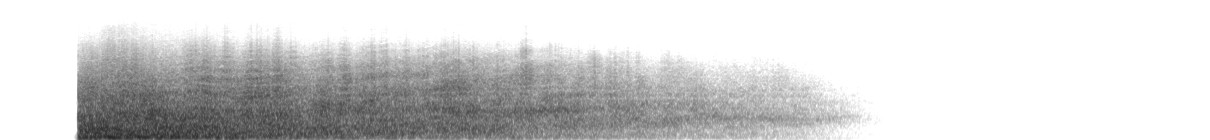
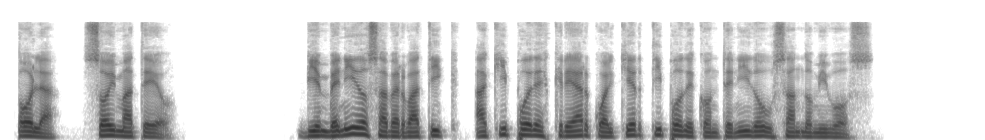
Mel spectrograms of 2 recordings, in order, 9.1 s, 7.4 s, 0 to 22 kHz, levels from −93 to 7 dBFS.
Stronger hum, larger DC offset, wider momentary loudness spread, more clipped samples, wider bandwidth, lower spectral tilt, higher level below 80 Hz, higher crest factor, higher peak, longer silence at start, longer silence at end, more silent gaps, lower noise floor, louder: neither; neither; first, 22 LU vs 8 LU; neither; second, 6 kHz vs 12 kHz; first, -10 dB/octave vs -6.5 dB/octave; first, -34 dBFS vs -48 dBFS; about the same, 20 dB vs 16 dB; first, -2 dBFS vs -6 dBFS; first, 0.6 s vs 0.15 s; first, 3.85 s vs 0.85 s; second, none vs 1.47-2.14 s; about the same, under -90 dBFS vs under -90 dBFS; first, -18 LUFS vs -21 LUFS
